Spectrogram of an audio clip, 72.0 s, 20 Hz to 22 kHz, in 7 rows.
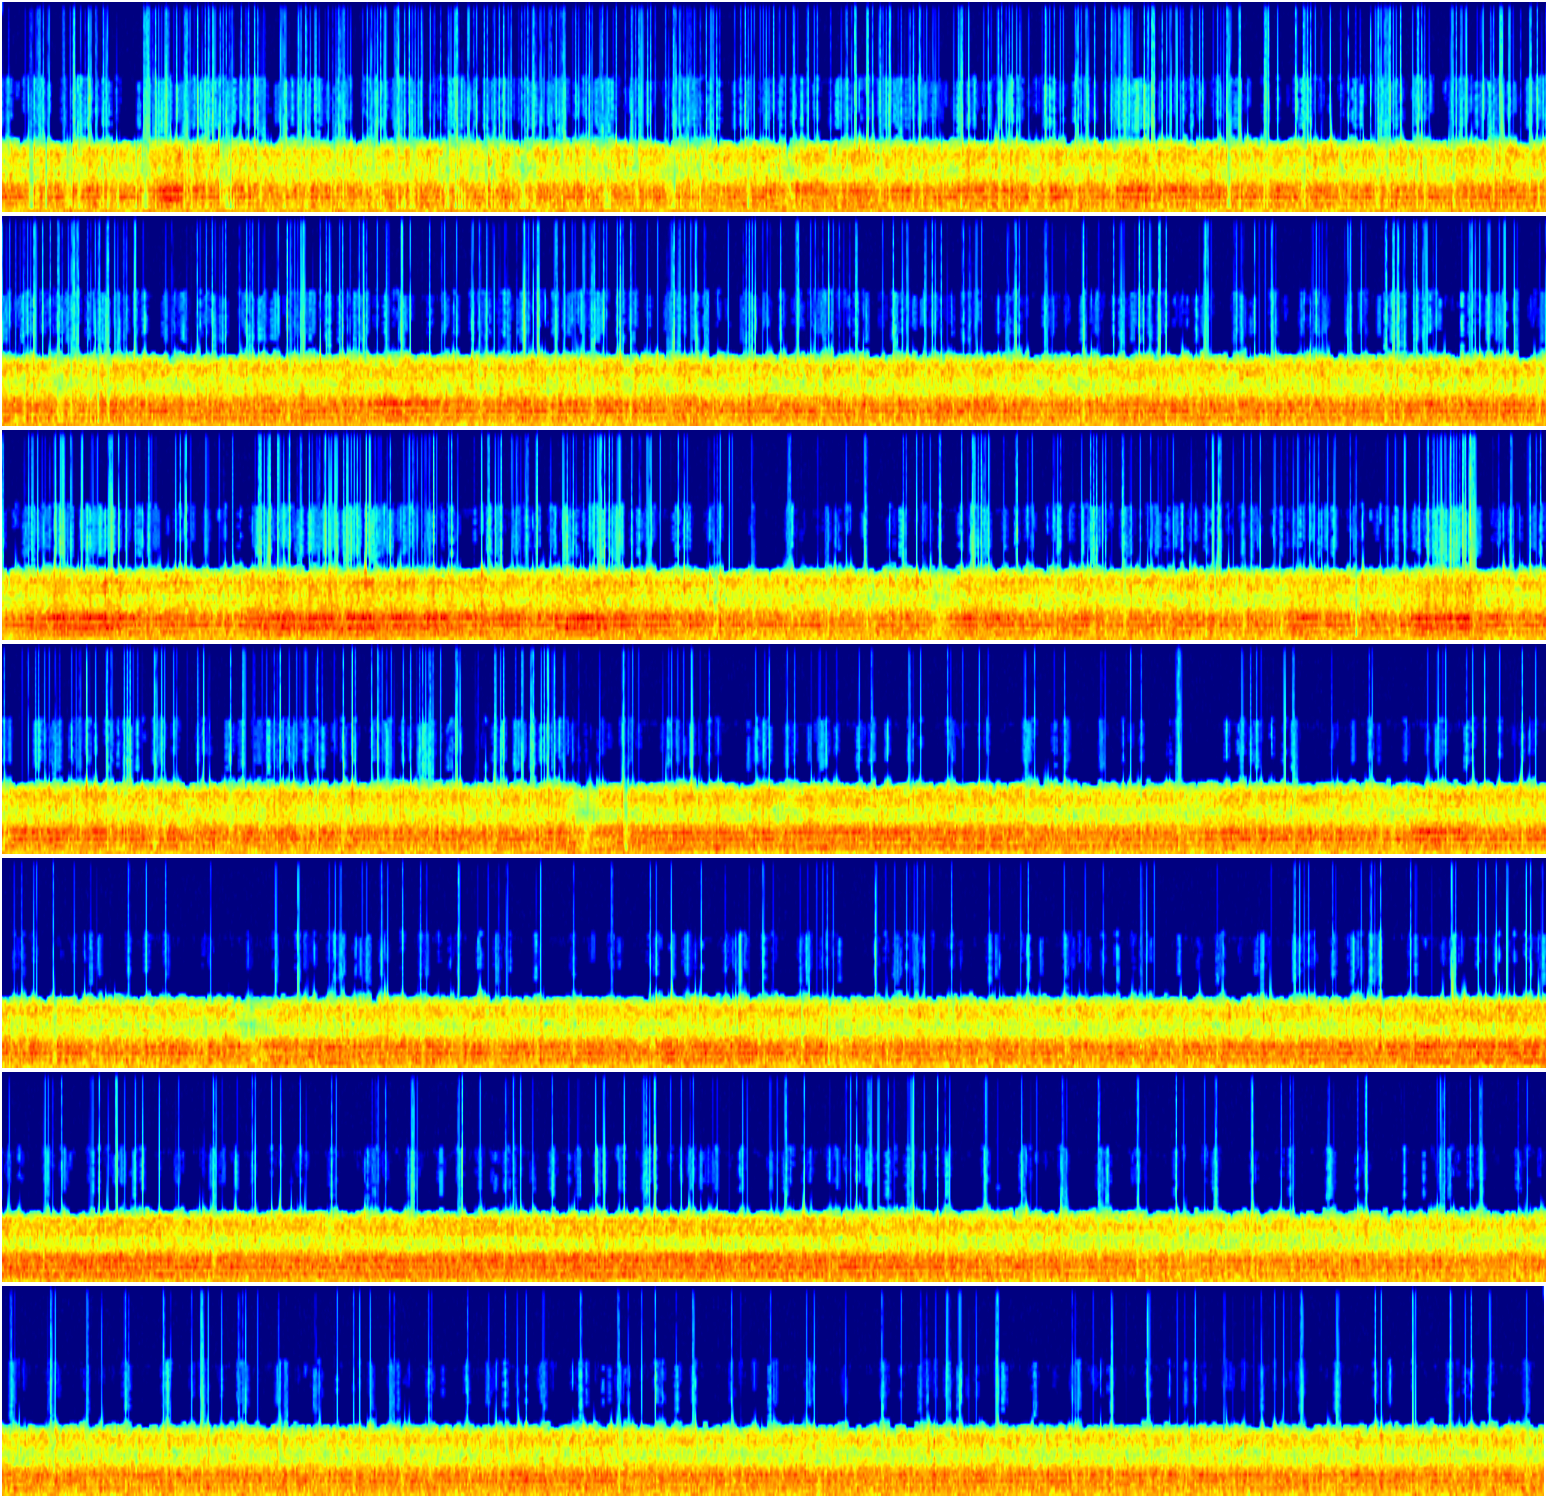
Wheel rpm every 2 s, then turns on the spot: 230, 230, 210, 230, 230, 230, 230, 230, 240, 230, 220, 220, 230, 230, 230, 230, 230, 210, 230, 230, 230, 200, 230, 230, 230, 220, 220, 210, 220, 230, 230, 230, 230, 230, 230, 230.
none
